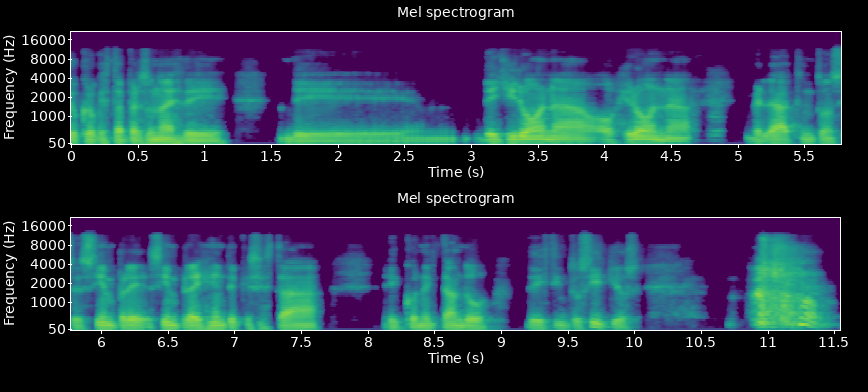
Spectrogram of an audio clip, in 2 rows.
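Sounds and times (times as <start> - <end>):
speech: 0.0 - 10.3, 10.9 - 11.5
loud sneeze: 10.9 - 11.5.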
